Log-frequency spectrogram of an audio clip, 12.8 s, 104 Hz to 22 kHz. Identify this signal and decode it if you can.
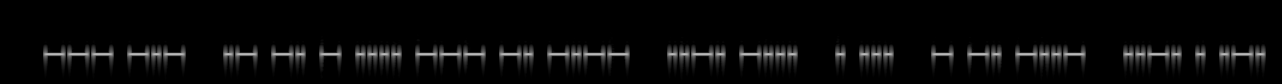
Morse code, heard as a keyed tone, about 20 wpm, 700 Hz. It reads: OK ANTHONY FB ES TNX FER
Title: Practice QSO - Exchange 2 - Info - 20wpm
